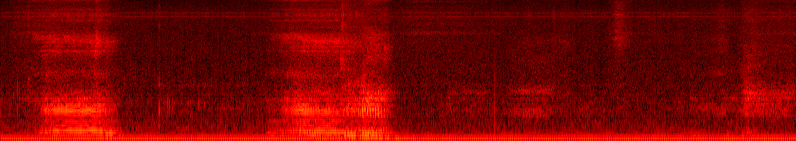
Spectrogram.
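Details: Adult man, described as fat, sleeping on the lower bunk in a youth hostel, audio only: two loud, buzzing snores a few seconds apart, then softer breathing, over a constant low electrical hum; loud snoring.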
